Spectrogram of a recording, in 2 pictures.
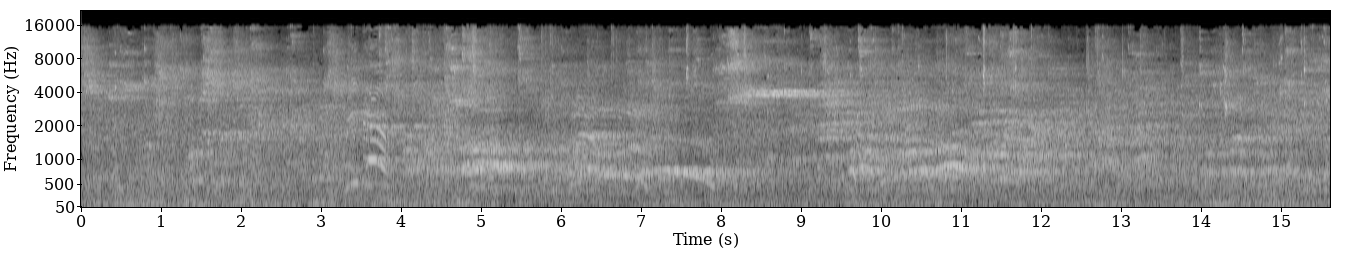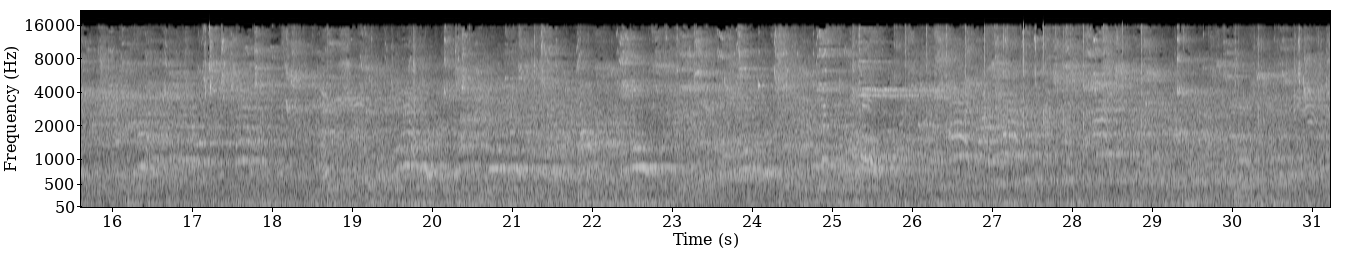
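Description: Basketball dribbling on a hardwood court, with sneakers squeaking and indistinct voices of players and spectators echoing in a large gym.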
